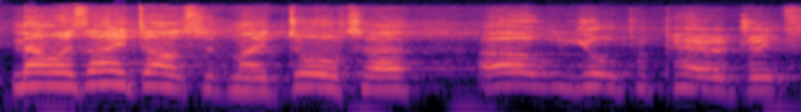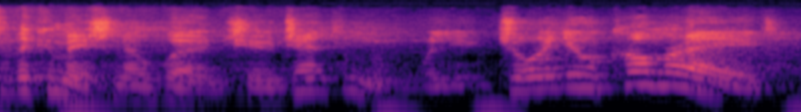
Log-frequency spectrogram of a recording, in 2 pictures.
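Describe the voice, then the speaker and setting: A high-voiced, flamboyant mad tyrant. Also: male voice, lively intonation, a little fast. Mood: indulgent, mocking. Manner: theatrical, grandiose, swooping from cooing to shouting. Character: flamboyant, menacing madman lord holding court. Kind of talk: amateur audio drama acting.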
